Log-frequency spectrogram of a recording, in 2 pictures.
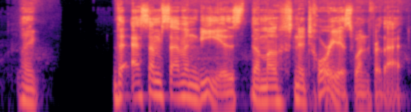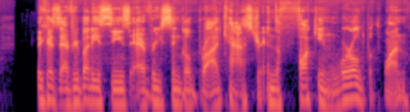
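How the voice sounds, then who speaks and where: Somewhat breathy and fairly low in pitch, a man speaks at a fairly quick pace with lively intonation. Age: 30s. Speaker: streamer and podcaster. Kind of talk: casual chat.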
